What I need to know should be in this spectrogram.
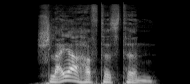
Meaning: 1. superlative degree of schleierhaft 2. inflection of schleierhaft: strong genitive masculine/neuter singular superlative degree
- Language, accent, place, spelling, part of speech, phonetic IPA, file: German, Germany, Berlin, schleierhaftesten, adjective, [ˈʃlaɪ̯ɐhaftəstn̩], De-schleierhaftesten.ogg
